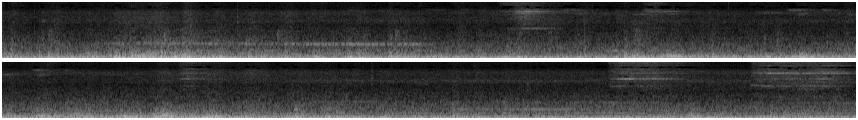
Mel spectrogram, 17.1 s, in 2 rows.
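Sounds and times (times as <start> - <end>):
train wheels rumbling on track: 0.0 - 17.0
high wheel squeal: 16.0 - 17.0.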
